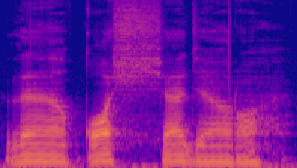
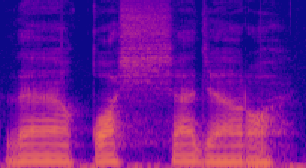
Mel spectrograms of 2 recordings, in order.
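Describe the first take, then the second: The two takes are said the same way.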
